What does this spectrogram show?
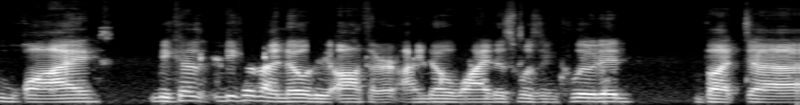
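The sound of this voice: Fairly even intonation in an unforced reading voice, background quiet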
